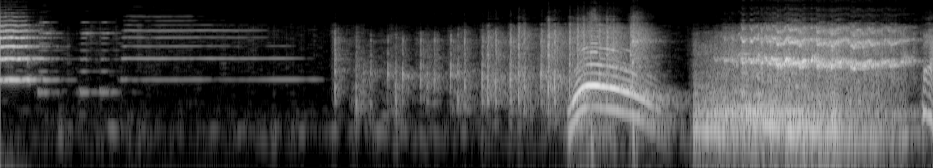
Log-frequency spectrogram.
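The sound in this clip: A vehicle brakes hard and skids, giving a loud arching squeal that climbs and then falls, followed by a few seconds of broad, rough noise.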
